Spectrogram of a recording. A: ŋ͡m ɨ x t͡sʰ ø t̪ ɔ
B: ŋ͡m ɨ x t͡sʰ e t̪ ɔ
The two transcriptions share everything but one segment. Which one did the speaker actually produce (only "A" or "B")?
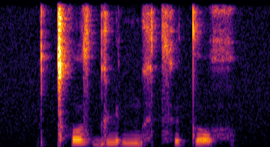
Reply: A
